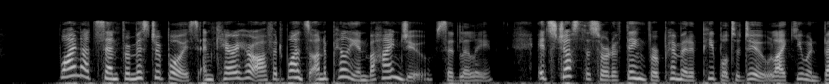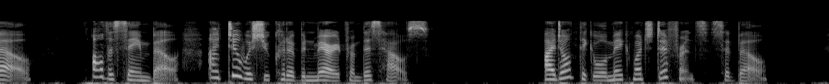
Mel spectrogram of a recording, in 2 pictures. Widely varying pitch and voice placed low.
No: wide, 6.4 semitones; high, 235 Hz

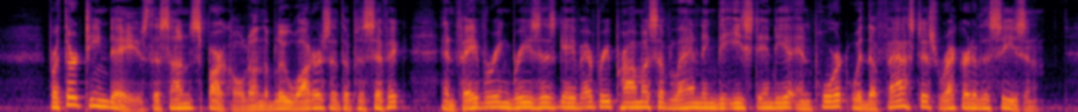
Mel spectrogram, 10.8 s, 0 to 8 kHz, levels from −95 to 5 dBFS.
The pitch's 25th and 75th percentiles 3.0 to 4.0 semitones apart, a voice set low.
No: average, 4.8 semitones; low, 120 Hz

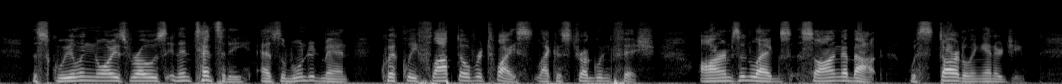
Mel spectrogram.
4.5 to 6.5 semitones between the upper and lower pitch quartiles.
No: average, 4.1 semitones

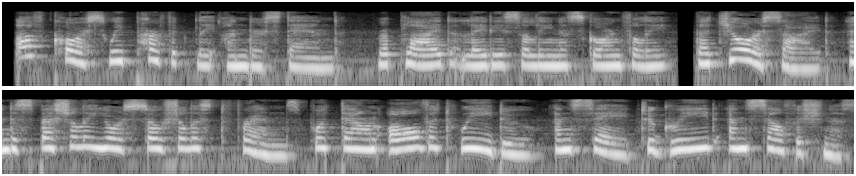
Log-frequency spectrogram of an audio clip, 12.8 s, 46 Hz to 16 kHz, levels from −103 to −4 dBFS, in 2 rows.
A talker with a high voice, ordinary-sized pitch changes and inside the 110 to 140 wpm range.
No: high, 235 Hz; wide, 6.1 semitones; slow, 135 wpm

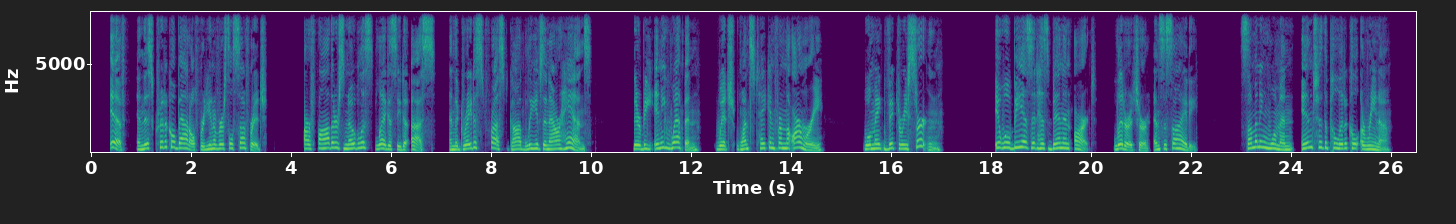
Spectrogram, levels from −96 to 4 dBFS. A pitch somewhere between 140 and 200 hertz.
No: high, 245 Hz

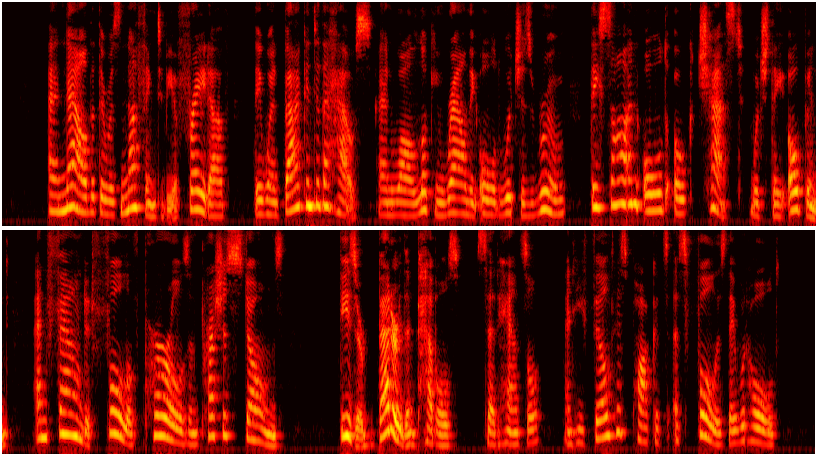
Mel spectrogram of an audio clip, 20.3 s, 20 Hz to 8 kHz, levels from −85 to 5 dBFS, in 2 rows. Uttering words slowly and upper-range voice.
No: average, 175 wpm; high, 200 Hz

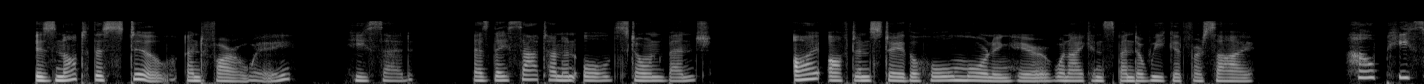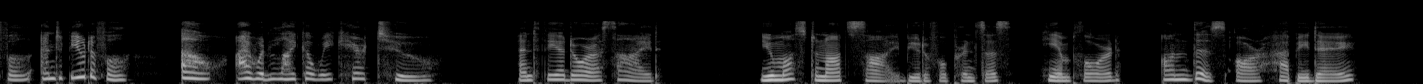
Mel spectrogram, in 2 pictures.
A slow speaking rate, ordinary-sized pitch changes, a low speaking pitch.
No: slow, 125 wpm; average, 4.6 semitones; medium, 185 Hz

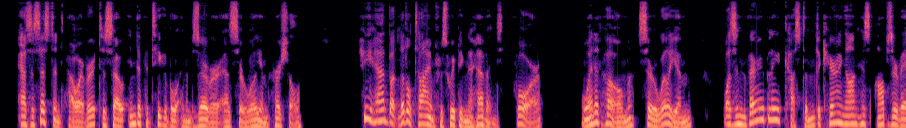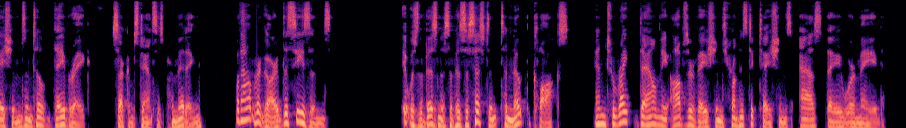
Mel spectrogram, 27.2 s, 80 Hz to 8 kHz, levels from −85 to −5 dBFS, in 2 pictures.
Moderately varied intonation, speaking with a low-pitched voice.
No: wide, 7.0 semitones; low, 120 Hz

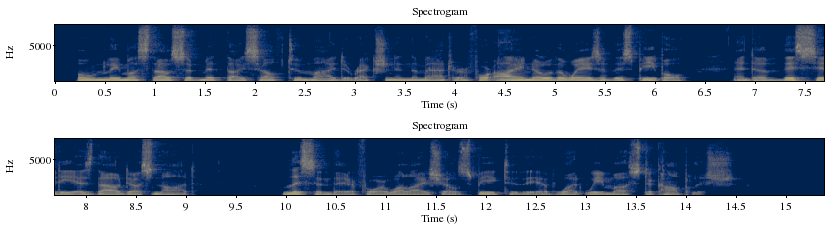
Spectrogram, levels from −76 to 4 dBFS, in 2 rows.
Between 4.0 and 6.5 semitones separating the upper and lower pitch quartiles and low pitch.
No: narrow, 2.6 semitones; very low, 95 Hz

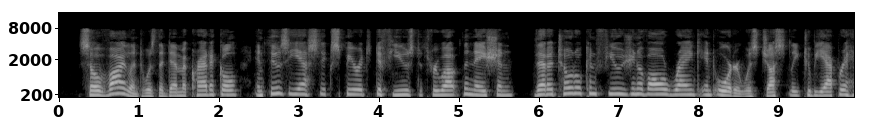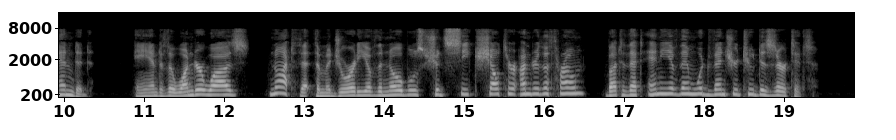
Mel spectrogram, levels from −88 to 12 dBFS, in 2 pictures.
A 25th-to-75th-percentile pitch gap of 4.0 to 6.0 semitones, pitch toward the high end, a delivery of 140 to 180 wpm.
Yes: average, 4.5 semitones; high, 195 Hz; average, 160 wpm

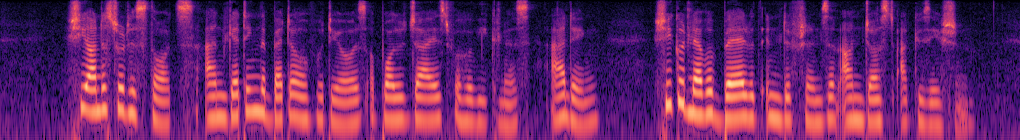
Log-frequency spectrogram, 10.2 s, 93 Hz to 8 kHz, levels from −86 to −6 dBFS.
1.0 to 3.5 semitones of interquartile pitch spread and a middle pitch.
Yes: average, 2.7 semitones; medium, 180 Hz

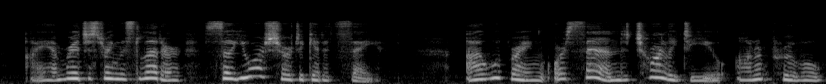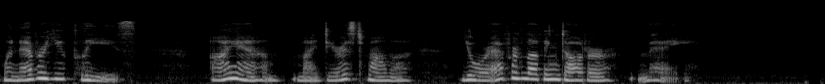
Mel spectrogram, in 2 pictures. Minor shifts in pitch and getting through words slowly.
No: average, 5.0 semitones; slow, 130 wpm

